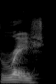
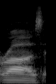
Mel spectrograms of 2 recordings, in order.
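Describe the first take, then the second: First: The name ends with an 'sh' sound. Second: The name ends with a 'z' sound. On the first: The speaker calls it right. "She specifically said that it's pronounced Raish" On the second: The speaker calls it wrong. "not Raz"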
